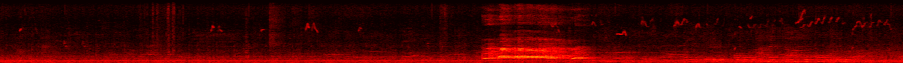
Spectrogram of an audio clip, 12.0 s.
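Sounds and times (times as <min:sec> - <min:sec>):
faint high bird chirps: 0:00.0 - 0:12.0
loud bird call: 0:06.4 - 0:12.0.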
